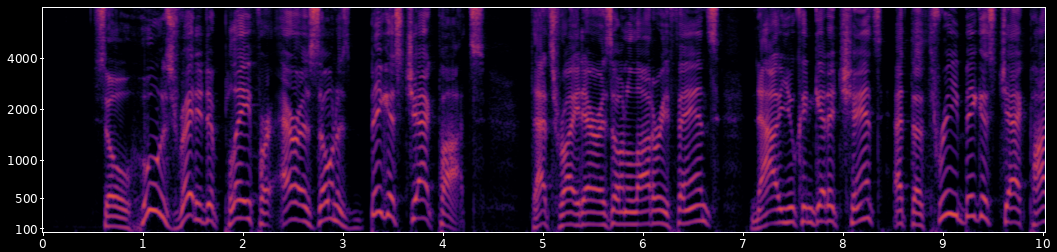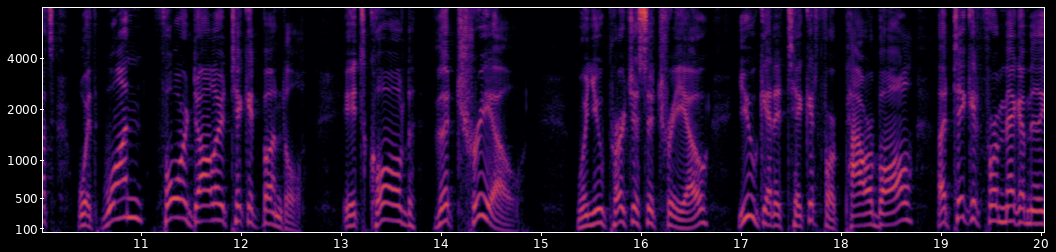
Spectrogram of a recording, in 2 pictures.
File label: radio tv promo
